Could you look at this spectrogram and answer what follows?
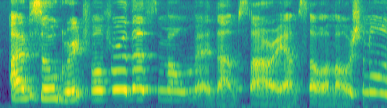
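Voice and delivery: very high tearful squeak; mock emotional. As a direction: imitate a woman overcome with happy tears. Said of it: "She got emotional".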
